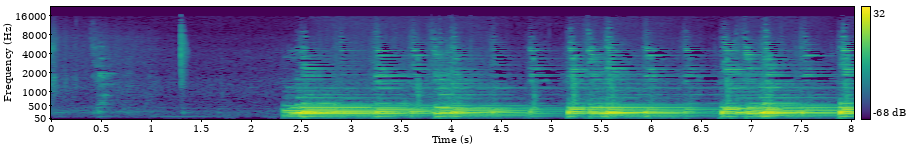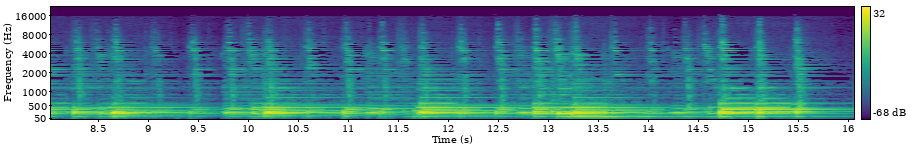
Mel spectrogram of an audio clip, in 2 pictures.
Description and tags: Acoustic guitar chords. Me just playing something on guitar and recording it.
